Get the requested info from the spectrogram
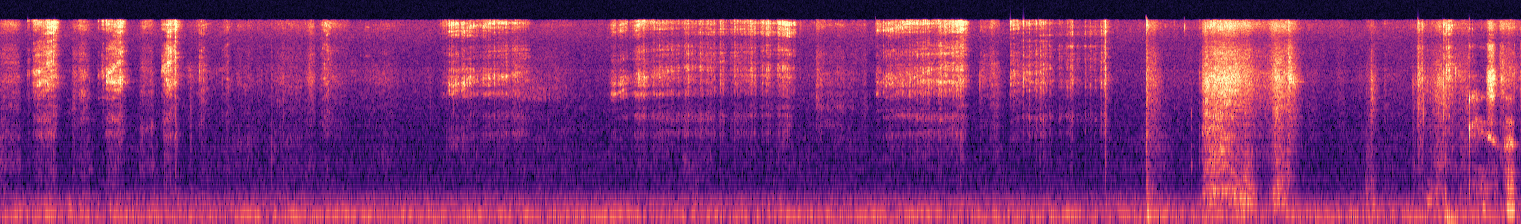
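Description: Fabric scissors cutting through a folded stack of four layers of interfaced fabric. There are a few sharp snips in the first couple of seconds, then slower rasping cuts and fabric rubbing over a faint steady hum.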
